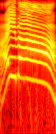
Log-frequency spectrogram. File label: incoming, Hispanic; Worms Armageddon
